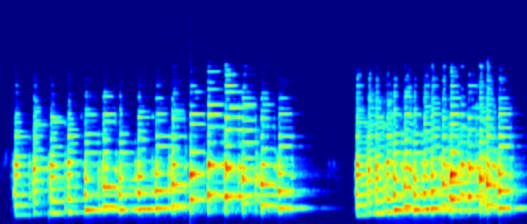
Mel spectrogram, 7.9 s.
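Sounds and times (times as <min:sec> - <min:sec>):
banjo playing a ii V pattern: 0:00.0 - 0:04.7, 0:05.3 - 0:07.8.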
